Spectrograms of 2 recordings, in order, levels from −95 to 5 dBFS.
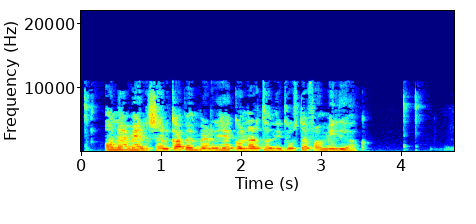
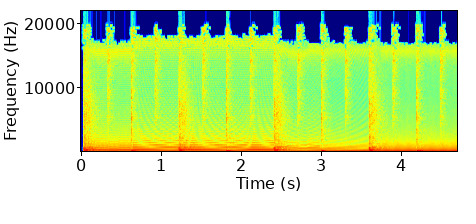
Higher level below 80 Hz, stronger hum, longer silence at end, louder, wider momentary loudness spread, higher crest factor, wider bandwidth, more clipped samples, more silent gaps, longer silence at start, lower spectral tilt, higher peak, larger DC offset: second, -66 dBFS vs -22 dBFS; neither; first, 1.25 s vs 0 s; second, -16 LUFS vs -11 LUFS; first, 6 LU vs 3 LU; first, 18 dB vs 10 dB; second, 11.5 kHz vs over 20 kHz; second, under 0.1% vs 0.4%; neither; about the same, 0.05 s vs 0 s; second, -3 dB/octave vs -4.5 dB/octave; about the same, 0 dBFS vs 0 dBFS; second, under 0.1% vs 1%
